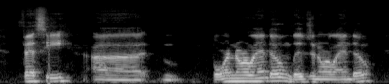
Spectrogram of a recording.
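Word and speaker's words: Fessy: manager we've got feci that is how it's pronounced feci born Orlando lives in Orlando he's a substitute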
